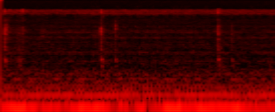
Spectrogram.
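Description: A Honda Passport engine idles steadily with its idle-stop system switched off, a continuous low rumble close by with faint clicks on top and no talking.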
